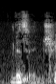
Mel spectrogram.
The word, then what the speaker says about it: visage: Visage. – Visage. Visage has to do with things. – Visage. Visage. – See? – I just clicked on the word in Wikipedia to pronounce it for me.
